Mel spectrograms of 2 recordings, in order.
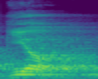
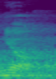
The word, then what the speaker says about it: ज्ञ: बट when you speak in Hindi or in Sanskrit, it is called Gya, not Gnya.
